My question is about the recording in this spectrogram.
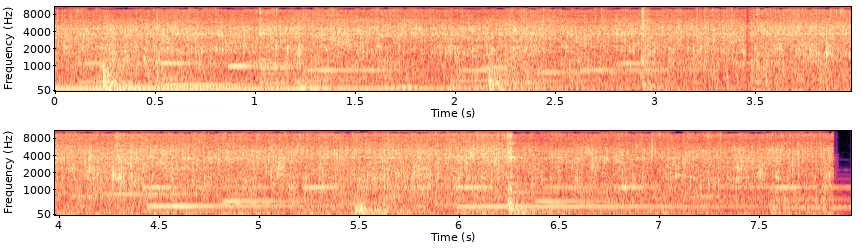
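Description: Food sizzling steadily as it fries in hot oil, with a few sharp knocks, the loudest about six seconds in, and soft background music underneath. The sizzle cuts off abruptly near the end.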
